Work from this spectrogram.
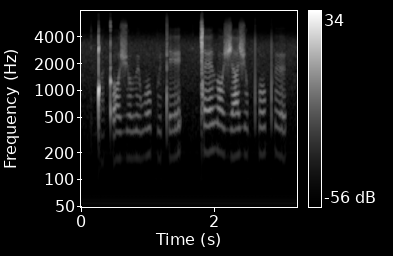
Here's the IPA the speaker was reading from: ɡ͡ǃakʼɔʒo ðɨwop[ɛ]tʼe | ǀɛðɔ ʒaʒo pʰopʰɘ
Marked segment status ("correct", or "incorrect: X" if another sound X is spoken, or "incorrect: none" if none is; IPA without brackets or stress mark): incorrect: ɨ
